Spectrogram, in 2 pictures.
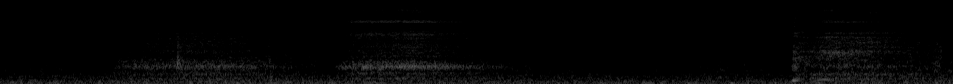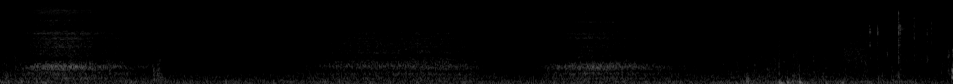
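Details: Simulated normal breath sounds from a manikin in a nursing demonstration: soft, even breath sounds in steady cycles, with no crackles or wheeze.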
